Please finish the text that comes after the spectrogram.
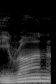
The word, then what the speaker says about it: Iran: And actually, by the way, do I pronounce it Iran? That's correct.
